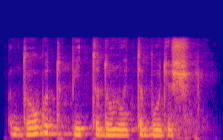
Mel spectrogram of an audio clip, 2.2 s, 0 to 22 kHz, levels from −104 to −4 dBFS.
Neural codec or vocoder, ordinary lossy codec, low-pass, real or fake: codec, 16 kHz, 4.8 kbps, FACodec; none; 7.2 kHz; fake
